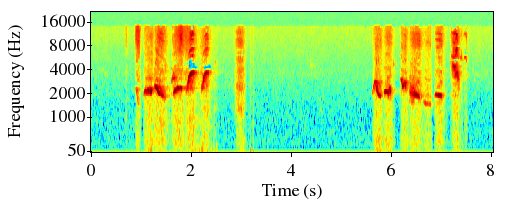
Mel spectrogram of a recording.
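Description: Common blackbird singing: two fluty, warbled whistled phrases, one about a second in and another near six seconds, each ending in higher, thinner twittering notes.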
